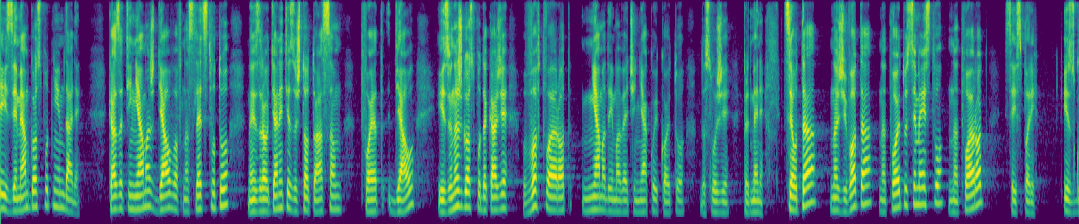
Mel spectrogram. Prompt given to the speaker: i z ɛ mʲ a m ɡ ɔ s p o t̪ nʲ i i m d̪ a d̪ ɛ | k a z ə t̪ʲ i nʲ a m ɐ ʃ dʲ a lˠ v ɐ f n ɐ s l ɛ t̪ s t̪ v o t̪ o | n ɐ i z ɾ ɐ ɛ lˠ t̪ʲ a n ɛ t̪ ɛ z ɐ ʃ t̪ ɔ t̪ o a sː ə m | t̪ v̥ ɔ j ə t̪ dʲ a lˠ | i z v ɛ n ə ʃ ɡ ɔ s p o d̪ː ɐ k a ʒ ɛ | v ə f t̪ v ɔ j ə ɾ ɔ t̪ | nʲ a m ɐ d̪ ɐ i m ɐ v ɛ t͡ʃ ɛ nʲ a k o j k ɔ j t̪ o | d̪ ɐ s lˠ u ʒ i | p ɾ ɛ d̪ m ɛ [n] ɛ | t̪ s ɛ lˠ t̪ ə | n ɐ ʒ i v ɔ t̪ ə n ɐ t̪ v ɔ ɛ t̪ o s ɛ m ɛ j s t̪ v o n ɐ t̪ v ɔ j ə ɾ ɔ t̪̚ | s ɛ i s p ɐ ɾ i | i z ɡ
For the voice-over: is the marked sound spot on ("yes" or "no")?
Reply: yes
